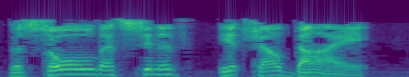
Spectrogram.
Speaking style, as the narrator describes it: It thunders out without the slightest mitigation

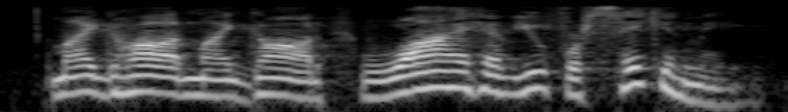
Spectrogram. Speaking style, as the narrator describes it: Jesus from the cross cried out

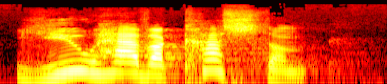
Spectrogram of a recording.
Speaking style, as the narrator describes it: Pilate says

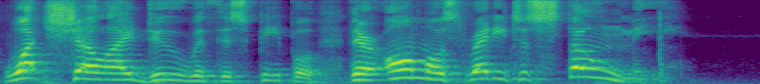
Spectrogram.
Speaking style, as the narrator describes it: Moses cried out to the Lord saying

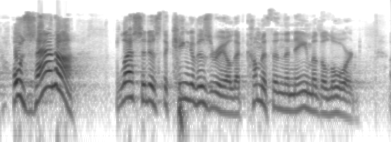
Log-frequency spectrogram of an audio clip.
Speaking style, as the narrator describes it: they cried

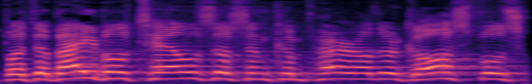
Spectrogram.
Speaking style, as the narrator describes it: Christ shouted

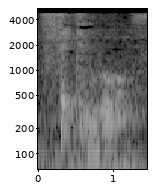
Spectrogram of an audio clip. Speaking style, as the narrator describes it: He hissed and said

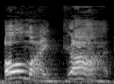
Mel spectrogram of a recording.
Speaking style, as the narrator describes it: I yelled

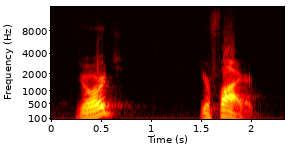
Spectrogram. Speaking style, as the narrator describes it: the boss just very calmly says to him

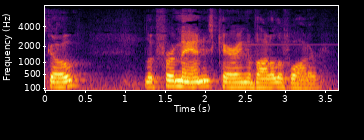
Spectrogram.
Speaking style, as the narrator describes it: Jesus who says calmly

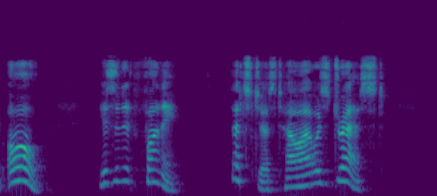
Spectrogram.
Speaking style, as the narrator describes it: she exclaimed

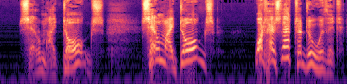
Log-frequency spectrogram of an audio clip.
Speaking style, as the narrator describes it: exclaimed

